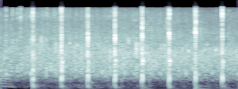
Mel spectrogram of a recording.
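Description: Audience applauding in a large hall, a steady patter of many hands with one set of louder, evenly spaced claps standing out at about four a second.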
